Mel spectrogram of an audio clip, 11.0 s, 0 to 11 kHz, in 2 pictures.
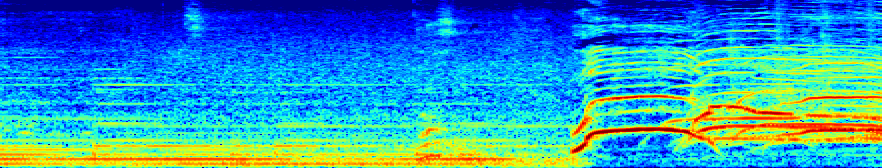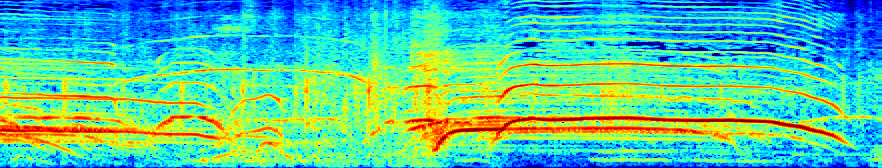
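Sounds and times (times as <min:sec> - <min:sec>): concert crowd screaming and cheering: 0:03.6 - 0:11.0.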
